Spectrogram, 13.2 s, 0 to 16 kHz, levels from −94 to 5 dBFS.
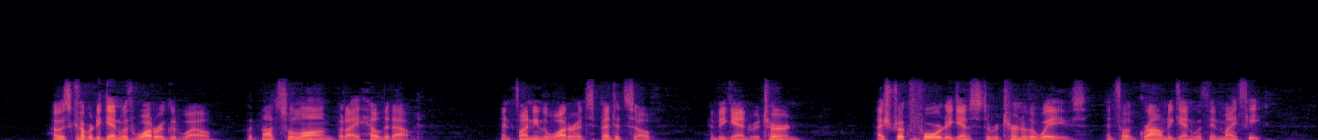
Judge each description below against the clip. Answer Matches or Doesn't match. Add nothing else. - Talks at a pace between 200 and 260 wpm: Matches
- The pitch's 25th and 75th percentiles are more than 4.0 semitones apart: Matches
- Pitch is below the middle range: Matches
